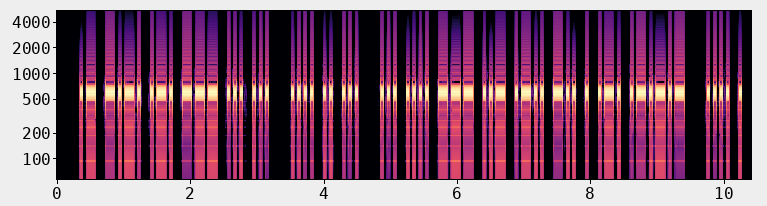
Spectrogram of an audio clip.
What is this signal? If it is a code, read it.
Morse code, heard as a keyed tone, about 25 wpm, 600 Hz. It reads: ACROSS HIS SHOULDER. HE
